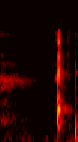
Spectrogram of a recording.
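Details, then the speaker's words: Person with a persistent nasal tickle in a long run of sneezes, build-ups and stifles, on a weak microphone: a faint fading sound, a pause, then a short sharp sneeze burst and brief exhale. "Oh god. These sneezes feel so good, but it tickles so much."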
